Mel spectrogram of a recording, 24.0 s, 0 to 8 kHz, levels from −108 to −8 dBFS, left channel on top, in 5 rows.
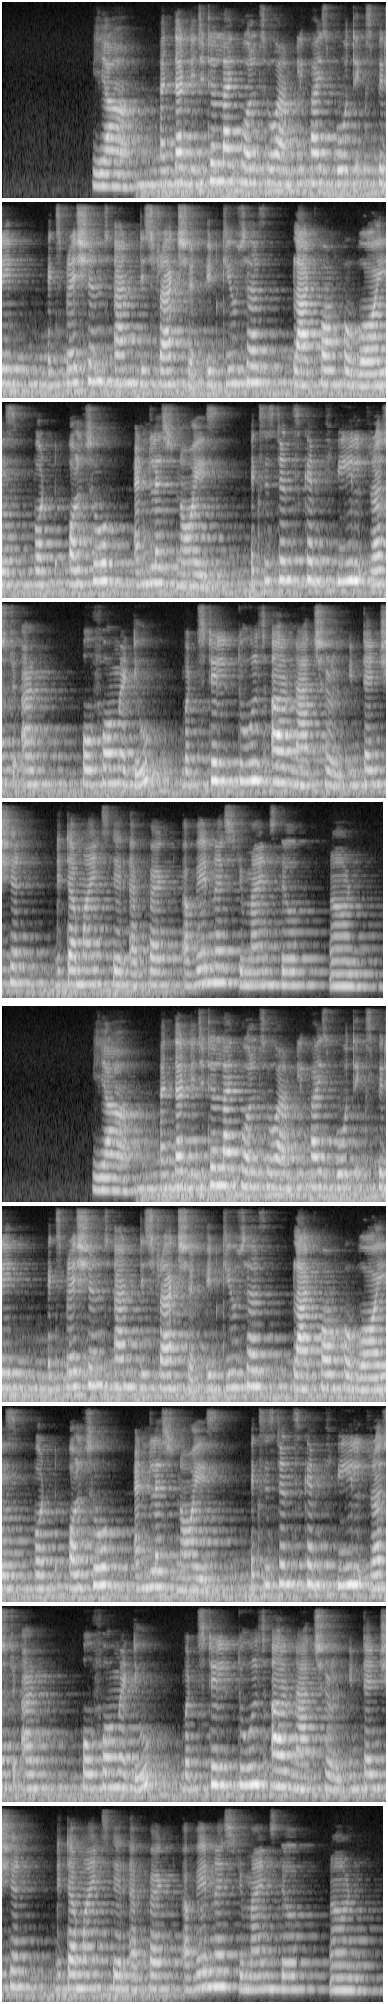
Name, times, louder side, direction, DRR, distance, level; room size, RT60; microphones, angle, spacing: voice 1, 1.1-1.6 2.0-5.0 5.4-8.1 8.4-9.7 10.0-10.2 10.4-11.0 11.2-12.2 12.7-15.1 15.4-16.3 16.6-19.6 19.9-22.9 23.3-23.7, equal, 5° left, 5 dB, 0.3 m, -24 dB
sound 1, 1.6-21.3, equal, 25° left, 1.0 m, -34 dB
4.9 x 4.3 x 5.1 m, 1.3 s
head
